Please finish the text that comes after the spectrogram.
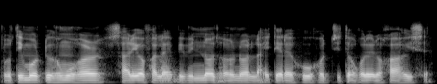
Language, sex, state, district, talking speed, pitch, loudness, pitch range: Assamese, male, Assam, Kamrup Metropolitan, 125 wpm, 95 Hz, -16 LUFS, 95-100 Hz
